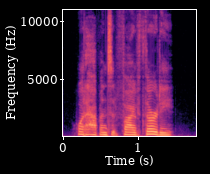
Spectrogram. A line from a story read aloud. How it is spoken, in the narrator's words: Ophelia asked in a whisper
